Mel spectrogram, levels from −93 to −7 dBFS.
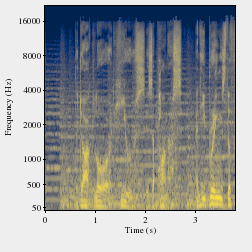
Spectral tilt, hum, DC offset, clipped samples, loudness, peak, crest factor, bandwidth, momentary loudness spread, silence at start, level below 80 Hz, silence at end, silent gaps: -4.5 dB/octave; none; under 0.1%; under 0.1%; -18 LUFS; 0 dBFS; 18 dB; 17 kHz; 11 LU; 0 s; -36 dBFS; 0 s; none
